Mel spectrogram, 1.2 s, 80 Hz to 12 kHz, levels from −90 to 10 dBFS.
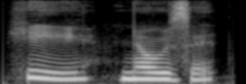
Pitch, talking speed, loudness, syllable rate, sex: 225 Hz, 145 wpm, -16 LUFS, 3.1 syllables/s, female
